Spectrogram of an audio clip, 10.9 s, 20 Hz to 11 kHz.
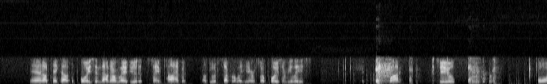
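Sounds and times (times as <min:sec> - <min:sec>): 
speech: 0:00.6 - 0:06.2, 0:07.5 - 0:10.0, 0:10.8 - 0:10.9
person clearing their throat: 0:07.4 - 0:08.4, 0:09.4 - 0:10.1
person coughing harshly during an exercise session: 0:07.4 - 0:08.4, 0:09.4 - 0:10.1.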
